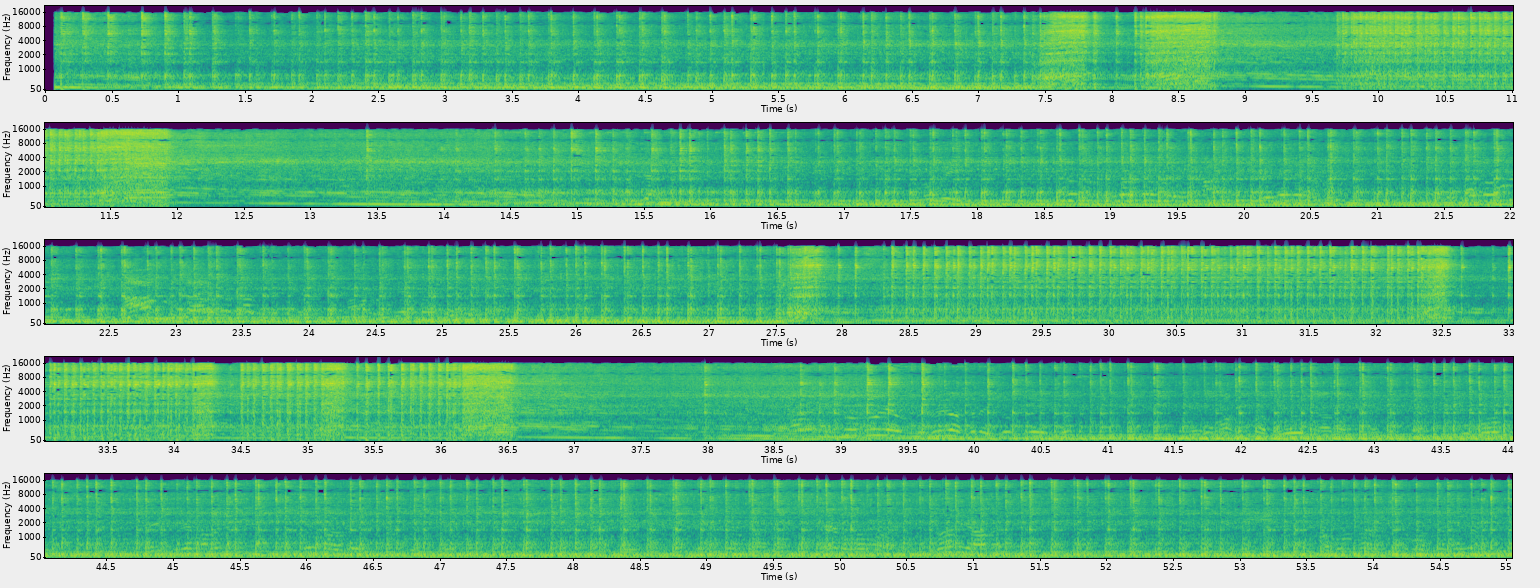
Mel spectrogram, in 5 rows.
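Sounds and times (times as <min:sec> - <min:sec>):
moped engine revving: 0:00.0 - 0:55.0.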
